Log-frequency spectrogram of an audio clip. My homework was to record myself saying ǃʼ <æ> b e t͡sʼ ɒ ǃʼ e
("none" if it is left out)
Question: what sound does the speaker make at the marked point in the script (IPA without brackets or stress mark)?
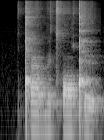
æ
